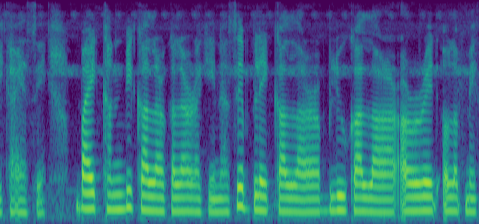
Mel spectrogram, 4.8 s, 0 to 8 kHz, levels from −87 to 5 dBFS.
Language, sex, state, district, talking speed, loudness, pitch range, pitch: Nagamese, female, Nagaland, Dimapur, 210 wpm, -16 LUFS, 175-195 Hz, 180 Hz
